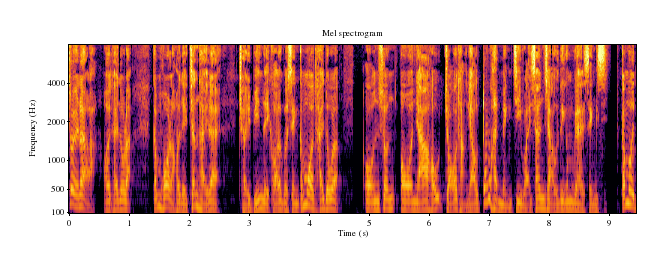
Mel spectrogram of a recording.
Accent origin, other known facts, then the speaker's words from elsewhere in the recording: China; 如果我哋中國人角度嚟講，係難以接受嘅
